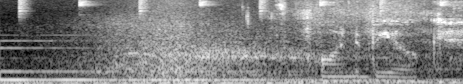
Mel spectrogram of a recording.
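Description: A car going by: a rising and fading whoosh that peaks about a second in, over a steady low drone of trailer music.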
